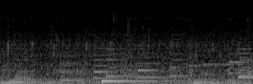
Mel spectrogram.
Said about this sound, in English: But, did you hear that? It's raining where I'm at, speaking of rain.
